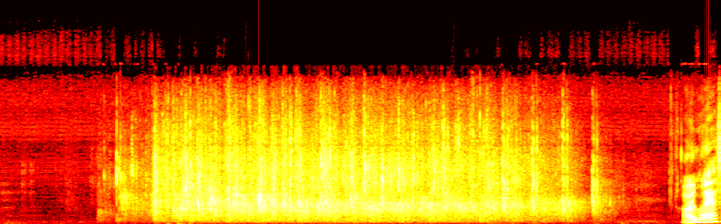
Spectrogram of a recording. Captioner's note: audience applause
